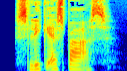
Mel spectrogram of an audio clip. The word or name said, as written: slikasparges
